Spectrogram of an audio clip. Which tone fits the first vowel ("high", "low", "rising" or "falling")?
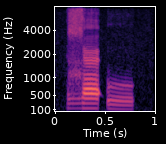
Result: high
